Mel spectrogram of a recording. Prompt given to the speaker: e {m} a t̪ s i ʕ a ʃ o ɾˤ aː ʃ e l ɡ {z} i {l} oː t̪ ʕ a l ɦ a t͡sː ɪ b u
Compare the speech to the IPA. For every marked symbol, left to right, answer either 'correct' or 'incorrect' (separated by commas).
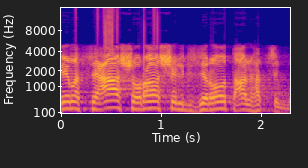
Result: correct, correct, incorrect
